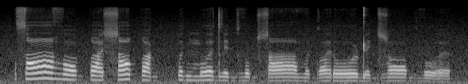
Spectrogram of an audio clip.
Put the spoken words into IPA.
s ɑː ɦ ɔː ɡ qʷ ɑ ə̯ ɬ ɑ qʷ ɑ ɡ pː ə ɡ m o ə̯ d l ɪ ɡ ɦ o ɡ ɬ ɑː v ə ɡ ɔ ə̯ ɾ oː ɖ e ɡ ɮ ɔː ɡʱ o ə̯

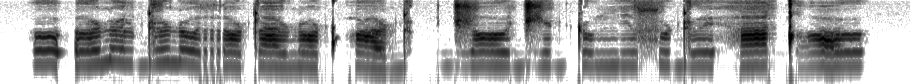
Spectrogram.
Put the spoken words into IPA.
o ʔ ɤ ɳ ɯ l ɖ ɯ ɳ o r ɔ ʈ a ʊ̯ ɳ ɔ ʈ qʷ ɤ ɖ | d͡ʒ ɔ ʊ̯ d͡ʒ i ɖ ʈ u ŋ i sʷ ɯ ɖ ɯ ɪ̯ h a ɡ͡ǃ ɔ ʊ̯

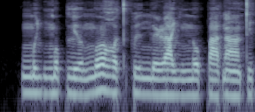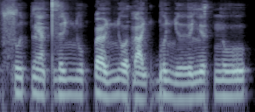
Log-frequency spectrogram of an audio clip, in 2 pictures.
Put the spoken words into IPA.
ŋ͡m ʊ ʎ ŋ͡m o p lʲ ʊ ŋ o ʁʷ i t k͡p ɨ ŋ ɨ ɭ a ʎ n o p a ɗ ã t i p sʷ i p lʲ ã t z ɨ ʎ u k͡p œ ʎ ʊ ɗ a ʎ ɡ͡b ʊ ʎ ɨ lʲ ʊ t n u

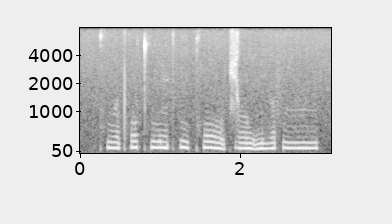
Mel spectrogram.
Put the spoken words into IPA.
kʰ u˩ ə̯ pʰ o˧˥ t̪ʰ uː˧ m pʰ u˥˨ kʰ oː˥˨ t͡ɕ ɤː˧˩ w m i˩˧ ə̯ f ɯː˧

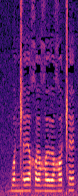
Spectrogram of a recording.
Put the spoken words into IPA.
b ʌ ŋ͡ǁ ɛː χ əː ʁ əː ʁ ʌ ǁ ɛ

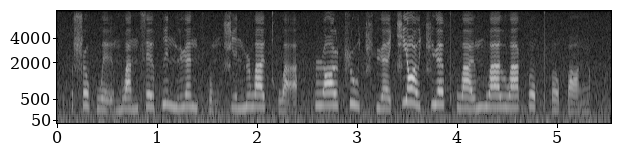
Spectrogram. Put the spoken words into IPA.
ʂ ɤ˥˨ p w ḛ˨˩ ɪ̯ m w a˨˦ n s e˧ ɪ̯ p i˥˨ n l ɥ ɛ˥˨ n pʰ ʊ̰˨˩ ŋ ɕ i˨˦ n ɻ w a˦ ɪ̯ kʰ w ä̰˨˩ | ɻ ɑ˦ ʊ̯ ʈ͡ʂ u˥˨ t͡ɕʰ ɥ ɛ˨˦ t͡ɕ j ɑ˥˨ ʊ̯ t͡ɕ ɥ ɛ˦ pʰ w a˨˦ ɪ̯ m w ä˦ l w ä˦ k ɤ˥˨ pʰ ɤ˨˦ p ɑ˨˦ ŋ

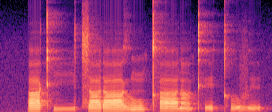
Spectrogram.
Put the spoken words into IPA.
a˦ kʰ iː˨ t͡s a˦ ɾ aː˦ ɣ ũ˦ kʰ aː˦ ɾ ã˨ kʰ e˨ kʰ ʊ˨ v ɪ˨

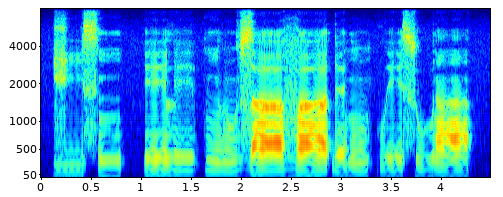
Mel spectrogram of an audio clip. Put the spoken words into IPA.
ɣ iː˧ s ĩ˨ | eː˧ l eː˨ p ĩ˨ l ũ˨ z aː˦˨ v aː˦ ɗ ɛ˨ ŋ ũ˧ kʷ eː˨ s u˨˦ ɾ ã˦

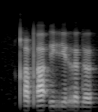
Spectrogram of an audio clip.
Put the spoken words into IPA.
qʰ i pʼ a ʔ i rʲ e r ə d ə

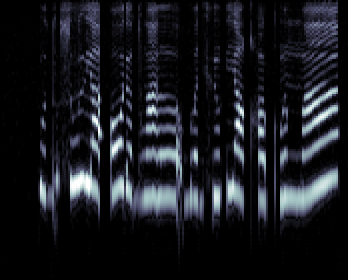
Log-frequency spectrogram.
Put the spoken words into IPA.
k͡p u d ṵ s u l j a ʔ ɔ ɾʲ ɔ d v ã lː ɔ̰ ɡʷ e d xʲ ũ ʔ j a qʰ u kʷʼ ẽ ŋʷ ã

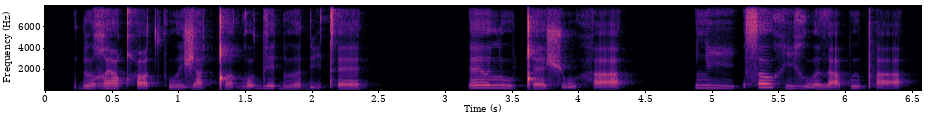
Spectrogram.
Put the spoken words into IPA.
ɗ ɯ˨ ʁ ɛ˦ ʊ̯ qʰ o̰˦ t͡sʼ u˨ ɪ̯ ʒ a˨ ǃ ʌ˨ ɡ o̰˦ d e˦ ɠ ɯ˨ ə̯ ɗ ḭ˨ tʼ ɛ˦ | ɛ˦ ə̯ l u˦˨ ǃ ɛ˨ ʃ ṵ˨˦ h a̰˦ | l i˦˨ | s ʌ˦ ʊ̯ x i˨ ɣ ṵ˨ ə̯ ð a̰˨ p ɯ˨ pʼ a̰˨

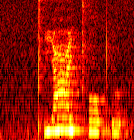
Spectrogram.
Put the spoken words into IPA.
tʼ i ʕ i tʰ ɔ pʼ ʊ

